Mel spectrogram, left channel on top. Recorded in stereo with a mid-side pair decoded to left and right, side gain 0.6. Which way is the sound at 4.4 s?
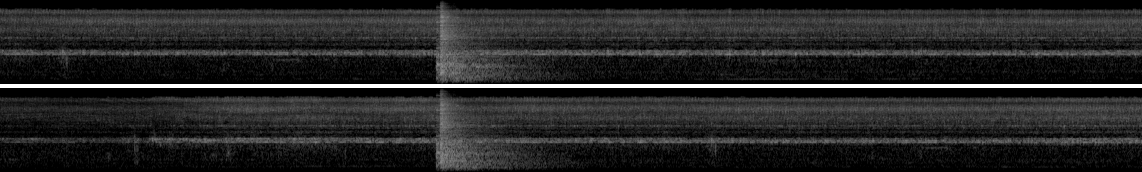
10° right.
